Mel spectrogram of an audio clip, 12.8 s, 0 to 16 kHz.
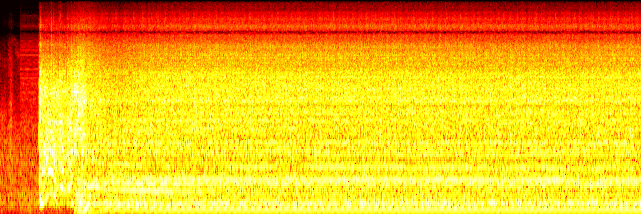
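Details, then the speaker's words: Audi TT Mk1 8N (S3 8L) first start after fitting catch can, larger intake tip and Pro Ram induction kit: quick crank, clean catch with short flare, smooth steady idle with loud intake hiss; no warning lights, normal start. "So it started all right, no warning lights or anything yet, so this has got to be a good sign."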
